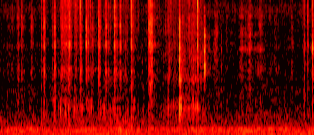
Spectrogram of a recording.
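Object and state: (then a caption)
Bar of soap being scraped. A solid purple bar of soap, held in the hand, is scraped into flakes with a red box cutter blade. Quiet, crisp, rapid scraping ticks and flicks with bright, high edges sound over a faint low hum.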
